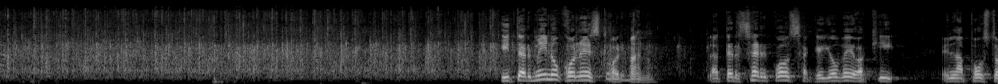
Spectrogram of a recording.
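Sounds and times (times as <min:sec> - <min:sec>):
audience applause: 0:00.0 - 0:07.1
speech: 0:05.0 - 0:09.9.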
